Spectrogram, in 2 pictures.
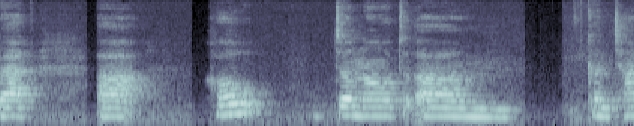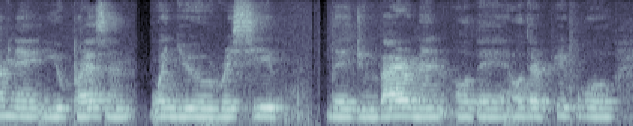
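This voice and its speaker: A woman's medium-pitched, monotone, flat delivery at a very slow pace, with long, frequent pauses and audible room echo. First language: not English. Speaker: audience member. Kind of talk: question at a talk. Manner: halting.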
